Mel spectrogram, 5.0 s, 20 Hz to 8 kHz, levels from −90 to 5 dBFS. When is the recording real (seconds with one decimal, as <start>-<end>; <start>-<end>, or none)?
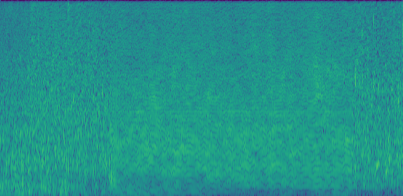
0.0-1.4; 4.4-5.0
